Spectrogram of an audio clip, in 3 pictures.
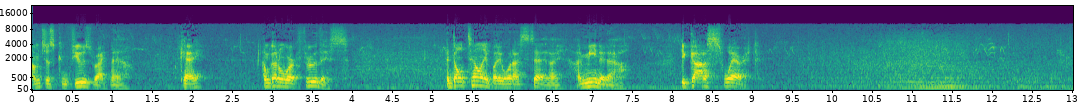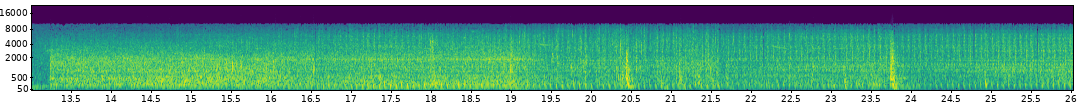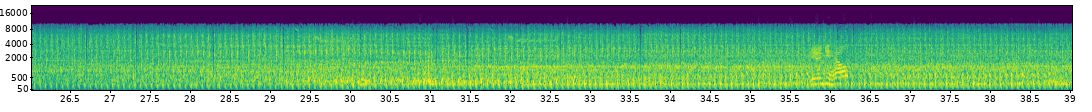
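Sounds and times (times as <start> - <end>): car engine idling: 11.6 - 39.0.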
